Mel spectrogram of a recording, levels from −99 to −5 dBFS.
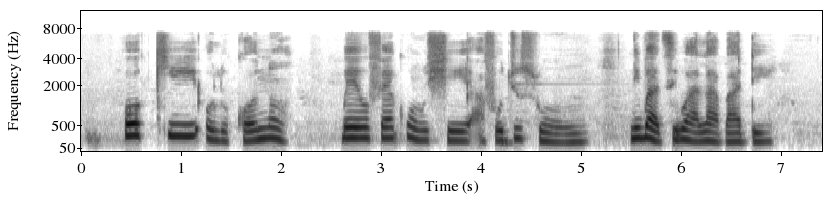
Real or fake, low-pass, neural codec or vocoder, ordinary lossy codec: real; 7.2 kHz; none; none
